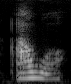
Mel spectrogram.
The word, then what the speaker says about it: hour: H5로 시작하는 단어들은 H가 묵음이죠. 이렇게 여러분들 알고 계시는 거 뭐 있으십니까? hour, HOUR, 시간이라는.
